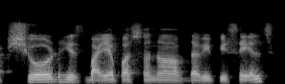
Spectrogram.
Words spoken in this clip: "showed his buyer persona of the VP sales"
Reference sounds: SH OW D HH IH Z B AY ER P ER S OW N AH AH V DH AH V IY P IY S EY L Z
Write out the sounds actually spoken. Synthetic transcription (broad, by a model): SH OW D HH IH Z B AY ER P ER S OW N AH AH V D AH V IY P IY S EY L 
